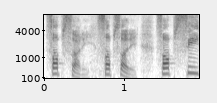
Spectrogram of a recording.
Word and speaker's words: subsidy: 자, subsidy에 가깝게 읽어주시면 돼요. subsidy 너무 이렇게 딱딱하게 읽지 마시고요. subsidy라고 읽어주시고요.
